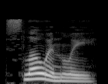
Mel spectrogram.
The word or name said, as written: slowenly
